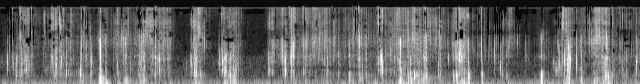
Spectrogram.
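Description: Clear plastic wrap with Vaseline is stretched over a hollow microphone grille while one hand wraps around it and the fingers rub and squeeze the film. This produces dense, crackling crinkles and crunches in quick irregular bursts, with bright high crackle over a low, close thump.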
